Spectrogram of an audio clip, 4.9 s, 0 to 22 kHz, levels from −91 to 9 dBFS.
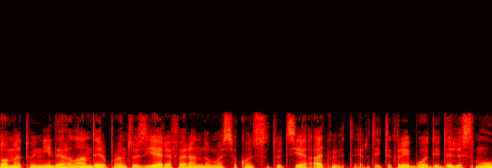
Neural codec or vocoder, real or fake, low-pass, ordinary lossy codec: codec, 16 kHz, 4 kbps, FunCodec, trained on LibriTTS, 50 frames a second; fake; 7.2 kHz; MP3, 48 kbps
